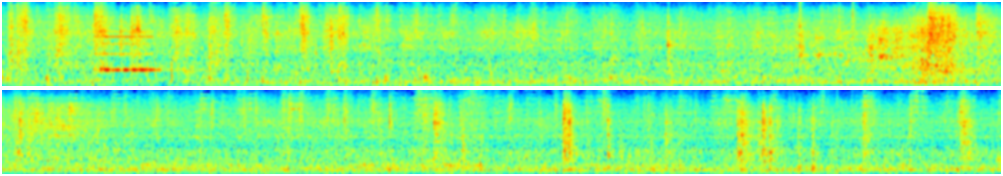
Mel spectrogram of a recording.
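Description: Freight train rolling past at steady speed, its hopper and open gondola wagons rumbling and clicking over the rail joints. A brief high tone sounds about two seconds in.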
